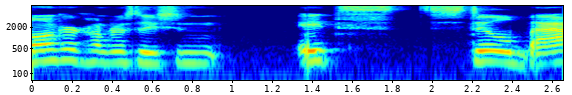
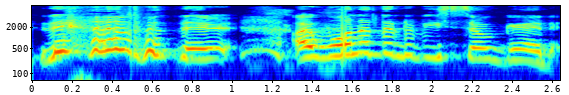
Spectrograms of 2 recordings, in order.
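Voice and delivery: real laugh through the words, pitched up and louder; 7 semitones higher, 10 dB louder than usual. Real, not acted. To a co-host about the Star Wars prequels, laughing. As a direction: laugh it out while complaining.

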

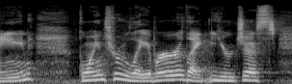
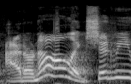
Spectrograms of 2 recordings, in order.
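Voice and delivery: pitched up, hesitant and unsure, a question trailing up; playing her usual indecisive self; dithering uncertainty; 7 semitones higher than usual. Wife imagining dithering about calling for help, mildly pitched-up unsure voice.

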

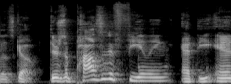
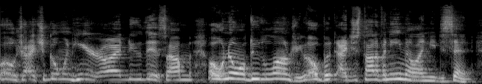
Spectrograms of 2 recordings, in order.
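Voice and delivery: frantic dithering; 8 semitones higher, faster than usual. Retold or imitated. Frantic indecisive inner voice.

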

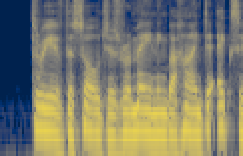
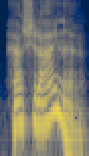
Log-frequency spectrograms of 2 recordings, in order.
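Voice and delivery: higher-pitched cheeky comeback; pert, raised-pitch retort; bold retort; 6 semitones higher than usual. A narrator's reading. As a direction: answer back with sudden courage. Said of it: "surprised at her own courage".

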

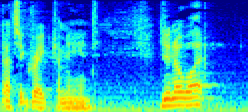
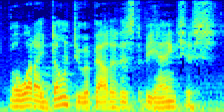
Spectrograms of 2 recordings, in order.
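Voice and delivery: normal talking voice

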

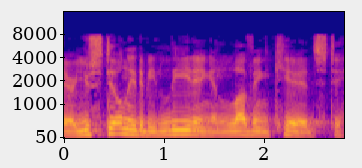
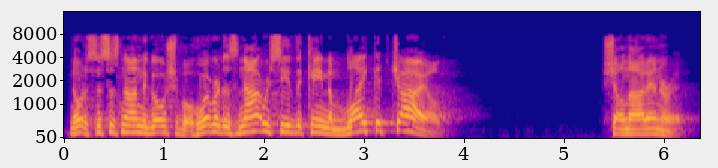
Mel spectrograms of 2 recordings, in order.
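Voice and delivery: emphatic preaching; 6 semitones higher than usual. Acted. Emphatic quote of Jesus.

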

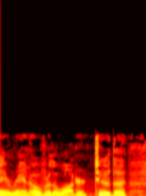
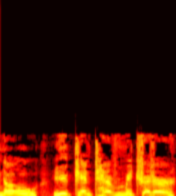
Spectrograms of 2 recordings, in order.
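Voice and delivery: high, drawn-out pirate protest; hammed-up pirate guarding his loot; 9 semitones higher, slower than usual. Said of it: "the pirate was saying".

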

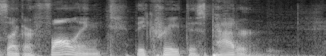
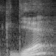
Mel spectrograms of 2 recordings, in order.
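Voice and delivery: gdje lifted into a rising question; question intonation. Shown as a demonstration. Teacher showing the question word, gdje rising at the end. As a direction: swing gdje upward as if asking. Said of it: "put that little accent so you're asking the question".

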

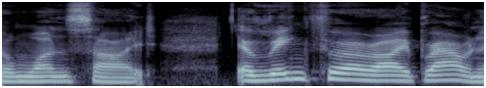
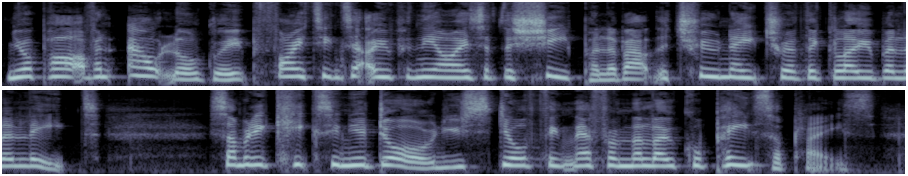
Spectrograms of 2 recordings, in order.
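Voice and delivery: put-on higher-pitched, scornful girl character; mocking girl; 6 semitones higher than usual. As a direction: needle him in a raised female voice. Girl mocks Razor in story.

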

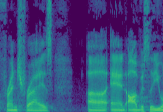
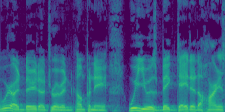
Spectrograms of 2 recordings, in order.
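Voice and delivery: lightly put-on corporate boasting; mock company spokesperson. Company bragging about being data-driven, lightly mocking voice. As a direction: lightly parody a self-satisfied company line. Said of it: "I'll always hear things like".

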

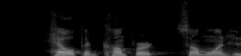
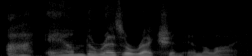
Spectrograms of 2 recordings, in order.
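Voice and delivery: hushed; 5 semitones lower, 12 dB quieter than usual. Acted. Jesus' words, spoken hushed.

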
